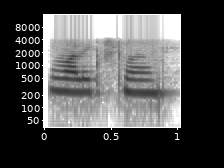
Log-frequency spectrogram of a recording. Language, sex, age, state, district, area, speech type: Kashmiri, female, 30-45, Jammu and Kashmir, Anantnag, rural, conversation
